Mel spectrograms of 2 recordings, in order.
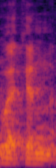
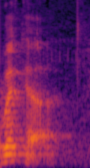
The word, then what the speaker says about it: Wicca: bear in mind that there are two words pronounced Wicca one has one c w i c a one has two C's w-i-c-c-a and they are not the same Wicca with one C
